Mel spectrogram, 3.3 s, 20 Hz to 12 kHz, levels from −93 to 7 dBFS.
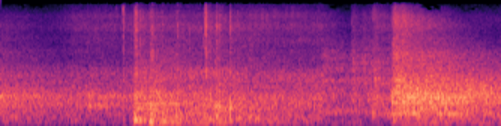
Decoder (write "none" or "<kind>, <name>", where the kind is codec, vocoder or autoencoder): none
